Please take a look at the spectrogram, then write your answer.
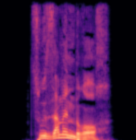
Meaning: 1. collapse 2. crash 3. breakdown
- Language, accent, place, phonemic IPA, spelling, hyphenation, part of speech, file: German, Germany, Berlin, /t͡suˈzamənˌbʁʊχ/, Zusammenbruch, Zu‧sam‧men‧bruch, noun, De-Zusammenbruch.ogg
